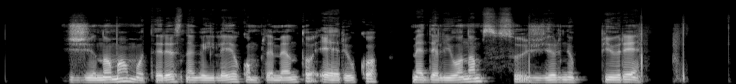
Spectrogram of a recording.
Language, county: Lithuanian, Šiauliai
